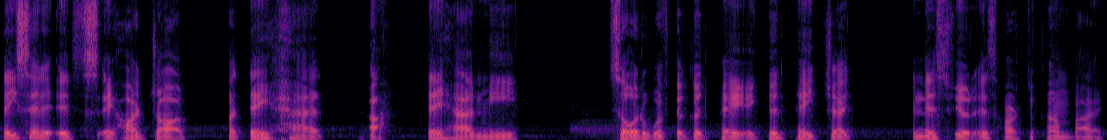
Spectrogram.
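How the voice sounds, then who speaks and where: A man reading aloud the lines of a weary, dutiful male worker out in the woods, in a measured, plain way. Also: mid-range voice, fairly even intonation, a bit bright, clear, resonant tone, no echo. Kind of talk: reading game dialogue aloud.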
